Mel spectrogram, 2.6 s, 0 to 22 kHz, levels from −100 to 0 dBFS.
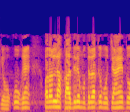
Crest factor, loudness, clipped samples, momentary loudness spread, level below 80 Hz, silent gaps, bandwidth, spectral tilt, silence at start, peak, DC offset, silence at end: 10 dB; -10 LUFS; 0.2%; 8 LU; -50 dBFS; none; 7 kHz; -5 dB/octave; 0 s; 0 dBFS; under 0.1%; 0 s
